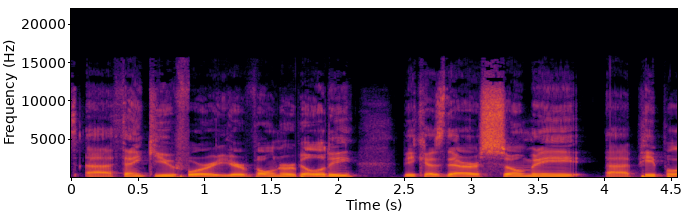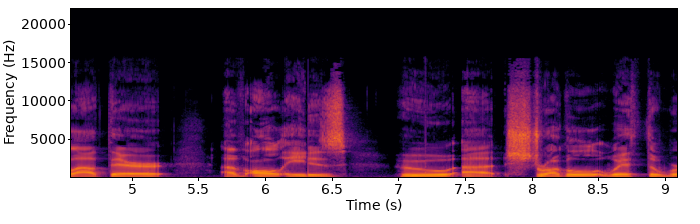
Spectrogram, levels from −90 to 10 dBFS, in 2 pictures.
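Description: The speech skips forward at 0.88 s after "uh thank you", 1.68, 4.04 (before "people out"), 6.32, 7.2 and 8.04 s, losing roughly 40 to 100 ms each time with no gap. This likely points to a dropped buffer (overrun), where unread samples were overwritten.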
